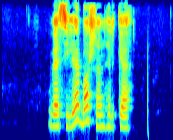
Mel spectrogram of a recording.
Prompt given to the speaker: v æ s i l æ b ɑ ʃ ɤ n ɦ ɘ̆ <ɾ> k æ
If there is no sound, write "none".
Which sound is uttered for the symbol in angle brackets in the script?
l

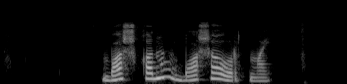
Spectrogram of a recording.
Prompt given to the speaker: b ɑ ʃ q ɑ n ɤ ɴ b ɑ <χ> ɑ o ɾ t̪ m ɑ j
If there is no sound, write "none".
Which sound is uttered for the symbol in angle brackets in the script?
ʃ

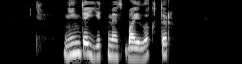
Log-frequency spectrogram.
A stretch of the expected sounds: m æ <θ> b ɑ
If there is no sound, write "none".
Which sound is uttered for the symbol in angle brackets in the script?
θ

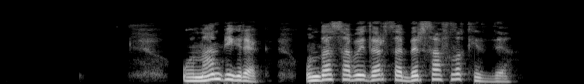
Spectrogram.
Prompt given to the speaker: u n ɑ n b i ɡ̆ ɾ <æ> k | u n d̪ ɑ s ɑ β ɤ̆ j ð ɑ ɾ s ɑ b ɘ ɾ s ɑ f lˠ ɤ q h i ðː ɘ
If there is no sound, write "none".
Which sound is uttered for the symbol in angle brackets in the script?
æ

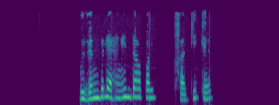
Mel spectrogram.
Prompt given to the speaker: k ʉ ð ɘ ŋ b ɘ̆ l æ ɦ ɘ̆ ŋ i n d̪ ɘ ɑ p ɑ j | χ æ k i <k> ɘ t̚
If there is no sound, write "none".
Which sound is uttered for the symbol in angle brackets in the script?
k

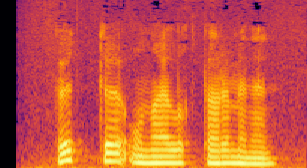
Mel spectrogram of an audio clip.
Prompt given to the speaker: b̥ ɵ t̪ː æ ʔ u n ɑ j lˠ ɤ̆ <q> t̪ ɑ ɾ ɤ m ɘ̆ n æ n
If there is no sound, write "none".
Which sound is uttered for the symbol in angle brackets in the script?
q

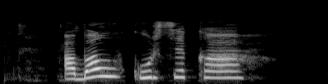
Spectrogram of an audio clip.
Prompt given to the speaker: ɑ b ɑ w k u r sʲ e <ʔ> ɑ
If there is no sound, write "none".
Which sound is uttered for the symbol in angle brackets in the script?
k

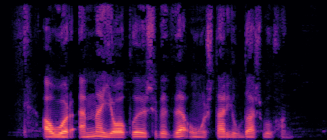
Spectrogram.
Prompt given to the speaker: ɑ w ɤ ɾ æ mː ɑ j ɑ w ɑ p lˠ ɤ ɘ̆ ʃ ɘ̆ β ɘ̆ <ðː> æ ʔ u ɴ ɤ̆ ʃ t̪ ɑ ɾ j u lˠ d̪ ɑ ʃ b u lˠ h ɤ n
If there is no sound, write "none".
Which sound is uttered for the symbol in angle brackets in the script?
ðː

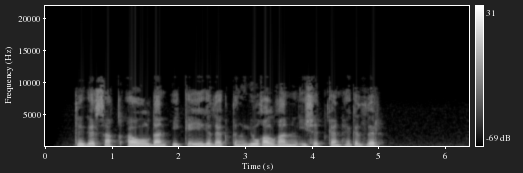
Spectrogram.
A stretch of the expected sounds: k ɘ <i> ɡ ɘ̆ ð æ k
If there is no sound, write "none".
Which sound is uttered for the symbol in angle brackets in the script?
i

